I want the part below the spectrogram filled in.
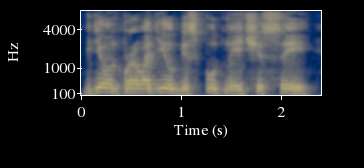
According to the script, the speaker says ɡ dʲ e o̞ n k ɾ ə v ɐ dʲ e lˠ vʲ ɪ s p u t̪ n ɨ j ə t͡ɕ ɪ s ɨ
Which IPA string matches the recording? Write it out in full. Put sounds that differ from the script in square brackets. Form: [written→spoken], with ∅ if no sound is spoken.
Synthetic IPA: ɡ dʲ e o̞ n [k→p] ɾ ə v ɐ dʲ [e→i] lˠ [vʲ→bʲ] ɪ s p u t̪ n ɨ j ə t͡ɕ ɪ s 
